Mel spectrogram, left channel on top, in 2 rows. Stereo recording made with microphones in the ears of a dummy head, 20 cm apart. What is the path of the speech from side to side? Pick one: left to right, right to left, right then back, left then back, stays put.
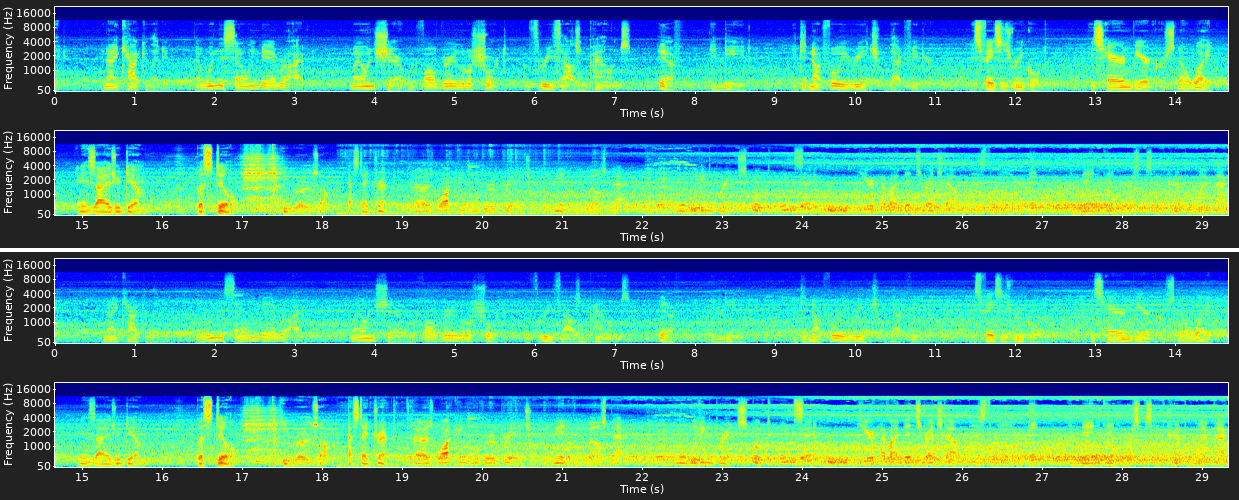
left to right.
